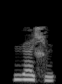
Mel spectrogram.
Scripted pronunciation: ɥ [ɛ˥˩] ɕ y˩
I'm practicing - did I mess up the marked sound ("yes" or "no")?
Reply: no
